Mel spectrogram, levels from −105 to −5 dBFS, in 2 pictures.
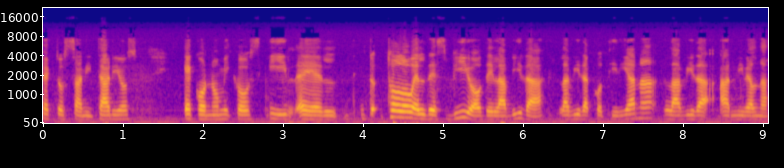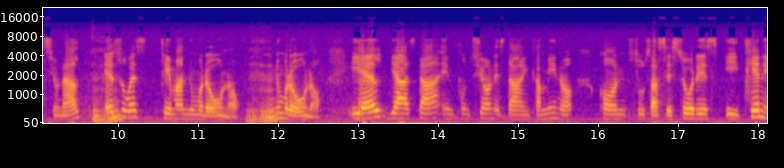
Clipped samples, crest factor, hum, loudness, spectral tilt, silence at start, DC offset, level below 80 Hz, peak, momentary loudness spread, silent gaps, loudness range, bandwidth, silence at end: under 0.1%; 16 dB; 50 Hz at -60 dBFS; -26 LUFS; -4 dB/octave; 0 s; under 0.1%; -54 dBFS; -10 dBFS; 13 LU; none; 4 LU; 11 kHz; 0 s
